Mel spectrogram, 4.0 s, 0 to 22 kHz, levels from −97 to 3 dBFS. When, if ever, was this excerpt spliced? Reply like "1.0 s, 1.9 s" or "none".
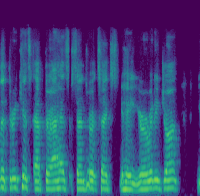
1.4 s

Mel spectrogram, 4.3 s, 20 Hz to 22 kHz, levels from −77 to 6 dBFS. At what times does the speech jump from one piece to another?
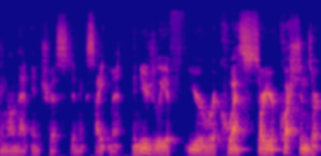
1.6 s, 3.3 s

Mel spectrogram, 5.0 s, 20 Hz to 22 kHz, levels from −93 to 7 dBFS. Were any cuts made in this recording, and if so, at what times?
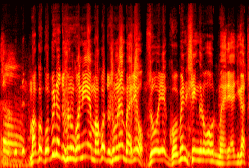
2.9 s

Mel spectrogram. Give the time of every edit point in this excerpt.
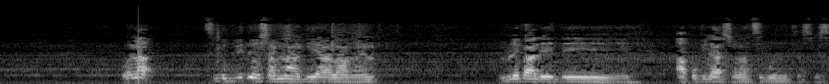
1.4 s

